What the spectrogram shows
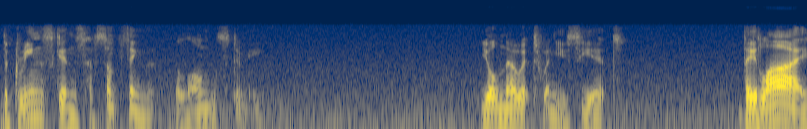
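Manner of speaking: soft-spoken creature voice. Storyteller voicing a creature that gives the listener's character a task, soft creature voice. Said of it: "its voice is quite soft".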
